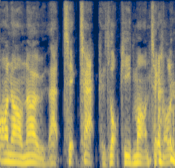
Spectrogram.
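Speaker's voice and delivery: attempted Australian accent drifting into English accent. Speaker trying an accent he finds hard, attempted Australian accent. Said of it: "that just sounds English".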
